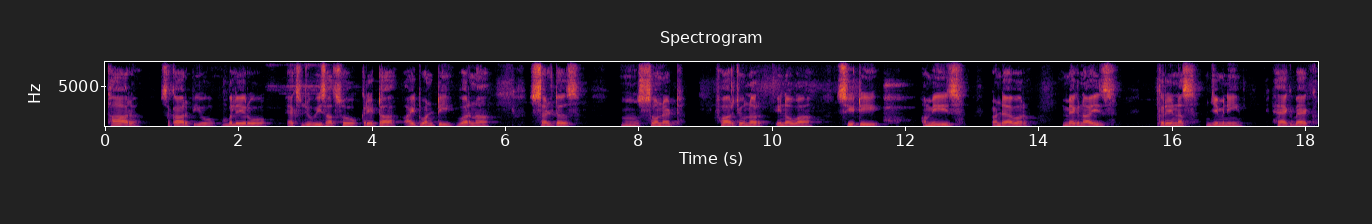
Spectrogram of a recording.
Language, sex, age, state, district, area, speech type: Punjabi, male, 60+, Punjab, Ludhiana, urban, spontaneous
